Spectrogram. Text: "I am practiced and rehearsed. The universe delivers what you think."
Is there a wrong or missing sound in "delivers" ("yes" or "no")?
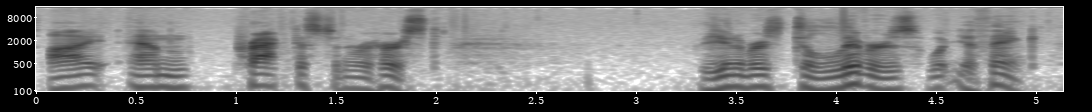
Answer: no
